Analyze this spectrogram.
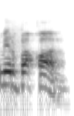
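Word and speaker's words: مرفق: Nah, mirfaq bikasril mimi, ya, dengan dikasrohkan mim. Wa fathil fa'i, fa-nya itu fathi juga kasroh ya, karena dia ngikut majrur dengan huruf ba. Ba dikasri, bikasri. Dengan dikasrohkan mim dan difathahkan ya fa. Jadi mirfaq. Mirfaq.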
